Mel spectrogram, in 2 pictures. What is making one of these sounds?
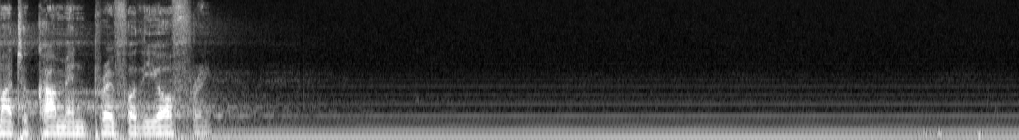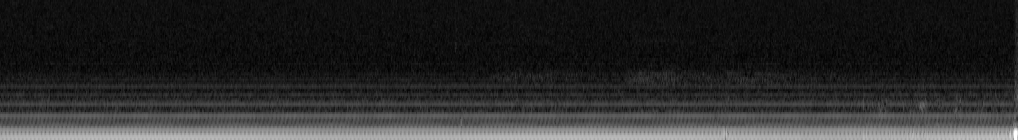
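A steady low hum runs from the loudspeakers.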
